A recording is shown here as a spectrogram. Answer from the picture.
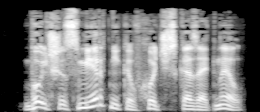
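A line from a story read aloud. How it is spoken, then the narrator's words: Laughing. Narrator (Russian): хохотнул рыжеволосый Тимми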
